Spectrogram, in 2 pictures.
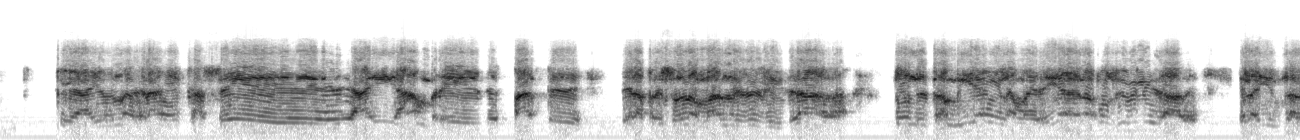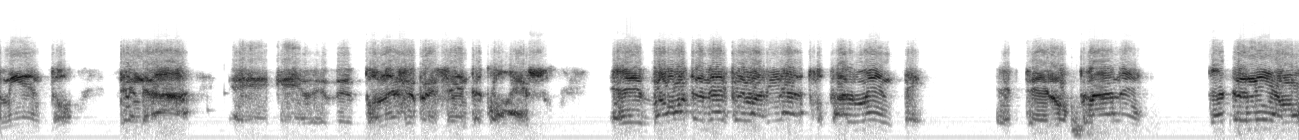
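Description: A man speaking over a telephone line in continuous phrases with short pauses; the voice is thin, with little low end.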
